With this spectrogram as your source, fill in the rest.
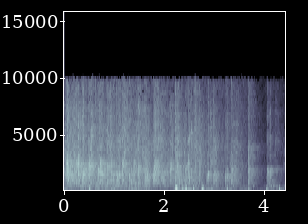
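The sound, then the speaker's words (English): An audience claps to welcome a speaker to the stage. The dense applause holds steady at first, then thins into sparser, uneven claps toward the end. “I just want to give him a hand as he comes and gets himself sorted out.”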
